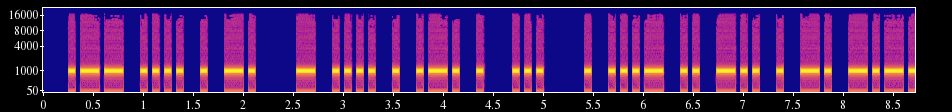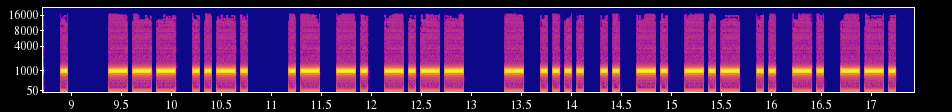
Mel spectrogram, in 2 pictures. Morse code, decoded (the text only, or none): WHEN THERE S EVIDENCE OF ANY THINKING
